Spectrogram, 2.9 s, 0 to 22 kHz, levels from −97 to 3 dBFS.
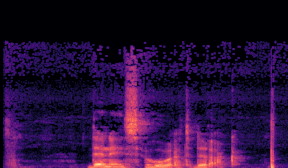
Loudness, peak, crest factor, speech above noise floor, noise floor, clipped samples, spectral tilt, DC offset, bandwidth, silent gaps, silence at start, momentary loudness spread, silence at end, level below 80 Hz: -21 LUFS; -4 dBFS; 20 dB; 43 dB; -63 dBFS; under 0.1%; -4.5 dB/octave; under 0.1%; 16 kHz; none; 0.1 s; 15 LU; 0.15 s; -62 dBFS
